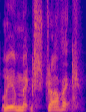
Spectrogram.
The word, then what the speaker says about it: Liam McStravick: Liam McStravick. Is that what we're going with? That is how you say it, I would say.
